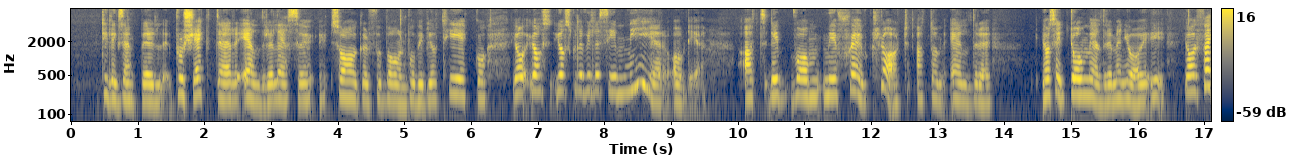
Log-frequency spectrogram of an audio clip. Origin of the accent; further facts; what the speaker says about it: United States; Nu kommer jag från USA där det är verkligen det är djungel när det gäller när går man i pension.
